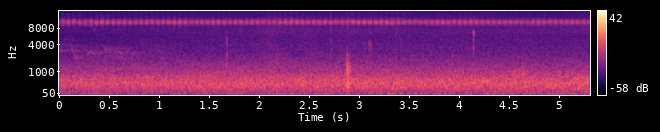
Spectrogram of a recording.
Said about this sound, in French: C'est la brise du vent qui passe dans la forêt. Forêt de conifères avec ses troncs dressés comme des mâts.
